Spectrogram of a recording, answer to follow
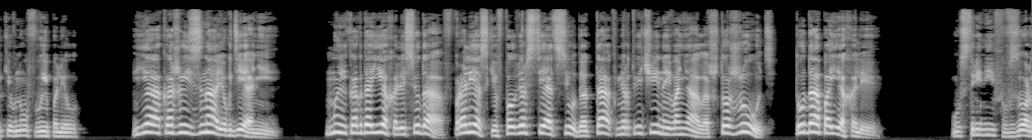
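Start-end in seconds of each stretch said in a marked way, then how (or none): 2.0-13.3 higher, louder excited blurting; eager younger brother. A narrator's reading. Vasily blurts out, voiced higher.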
